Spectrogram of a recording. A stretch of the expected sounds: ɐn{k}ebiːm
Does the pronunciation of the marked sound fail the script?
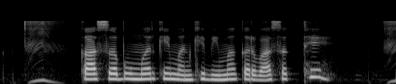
yes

